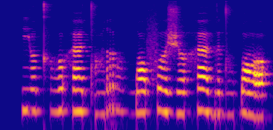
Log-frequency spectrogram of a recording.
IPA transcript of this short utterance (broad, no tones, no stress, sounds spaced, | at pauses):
j ɤ kʰ ɔ̤ o̯ h ɜ tʼ ɑ̤ r ɔ̤ ɡ͡b ɔ f ɤ ʒ ɤ h ɜ ɡ ə d ɔ̤ ɓ ɔ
